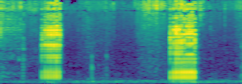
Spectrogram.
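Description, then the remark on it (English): Two short, buzzy grunting blasts from a reed game call, blown by mouth like a flute to imitate a rutting animal for hunting, loud and separated by about a second of quiet. “So this uh, works uh, kind of like a flute, this uh, tool yeah, that you're showing to me, right?”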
